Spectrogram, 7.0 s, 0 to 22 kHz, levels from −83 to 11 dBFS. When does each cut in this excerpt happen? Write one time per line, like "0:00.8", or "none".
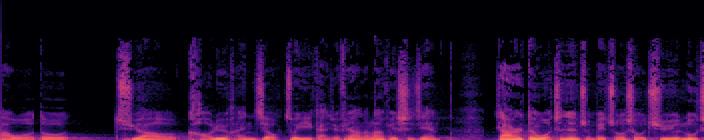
0:02.8
0:04.8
